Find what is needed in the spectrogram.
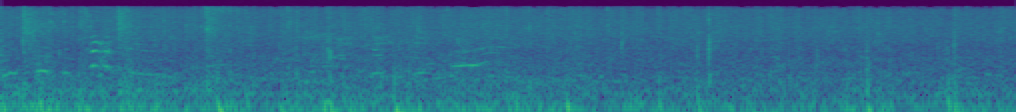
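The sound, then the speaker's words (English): A group drums and bangs on tables in a steady, rumbling clatter of irregular thumps, imitating thunder, with faint voices mixed into the noise. “Okay, now, if there was going to be thunder, okay, thunder, what would thunder sound like? Everybody on the floor, and you can bang the tables a little bit if you want as well.”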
